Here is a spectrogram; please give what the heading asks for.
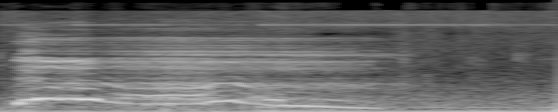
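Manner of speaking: sharp, high, breathy gasp of a man stabbed. Acted. [name] showing Peter the stab sound as a high gasp. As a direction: gasp as if knifed in the back.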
